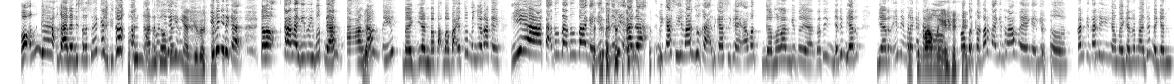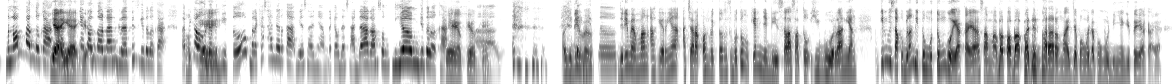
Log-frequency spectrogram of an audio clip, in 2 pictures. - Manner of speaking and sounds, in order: laugh; chuckle; stressed: "Ya!"; laugh; other background noise; chuckle; chuckle; laughing while speaking: "dan para"
- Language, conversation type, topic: Indonesian, podcast, Bagaimana pengalamanmu ikut kerja bakti di kampung atau RT?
